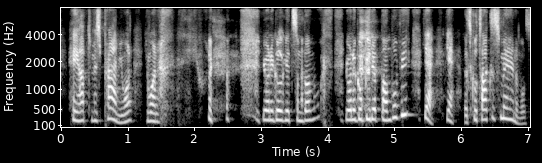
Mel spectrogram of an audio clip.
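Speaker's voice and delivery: deliberately bad voice, pitched very high. Mocking an actor's voice the way a YouTuber does: bad high-pitched impression. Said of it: "that was a bad impression".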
